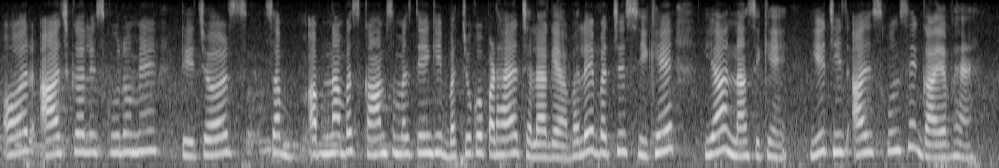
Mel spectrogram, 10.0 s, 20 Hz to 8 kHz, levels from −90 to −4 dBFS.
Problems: background sounds at intervals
